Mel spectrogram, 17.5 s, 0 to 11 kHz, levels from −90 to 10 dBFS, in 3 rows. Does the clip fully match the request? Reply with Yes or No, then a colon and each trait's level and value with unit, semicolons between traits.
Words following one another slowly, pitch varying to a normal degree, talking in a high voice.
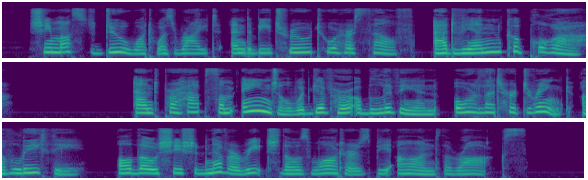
Yes: slow, 130 wpm; average, 4.1 semitones; high, 205 Hz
